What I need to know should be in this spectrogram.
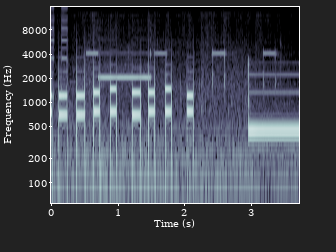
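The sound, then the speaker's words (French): Telephone keypad dialing tones from a phone being used to place a call: a rapid, loud series of about ten short dual-pitch beeps, then a steady unbroken tone takes over for the last second. “Bon, maintenant il faut que j'appelle Nathalie.”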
